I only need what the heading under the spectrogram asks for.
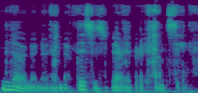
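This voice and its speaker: A woman chatting casually and playfully while crafting, often interrupting herself with trailing asides, her voice breathy and often dropping to a near-whisper. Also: extremely low pitch, huge pitch swings, fast, warm tone, slight background noise. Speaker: craft and ASMR video creator. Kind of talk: casual rambling vlog chat while crafting.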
